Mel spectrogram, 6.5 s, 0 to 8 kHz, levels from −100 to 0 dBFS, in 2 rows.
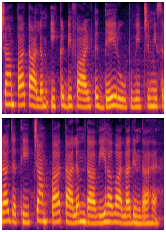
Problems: none marked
